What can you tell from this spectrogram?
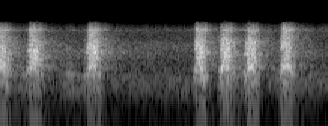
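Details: Bingo, a six-month-old hunting dog also called Sako, bays at a hedgehog it has found: two loud barks, a pause of over a second, then a tight burst of four barks close together.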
